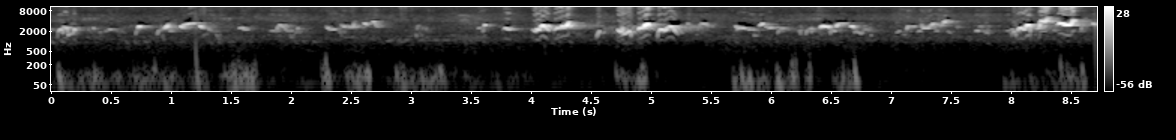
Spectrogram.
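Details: Male red-whiskered bulbul singing from a trap in a cashew garden: a steady run of short, chirpy whistled phrases, loud bursts at intervals, over occasional low bumping noises.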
